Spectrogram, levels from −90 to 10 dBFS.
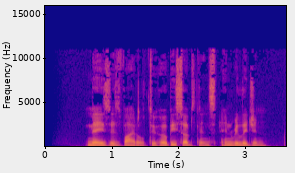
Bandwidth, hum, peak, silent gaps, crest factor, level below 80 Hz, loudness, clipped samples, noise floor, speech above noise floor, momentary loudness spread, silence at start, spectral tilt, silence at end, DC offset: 11.5 kHz; none; -8 dBFS; none; 20 dB; -44 dBFS; -27 LUFS; under 0.1%; -66 dBFS; 39 dB; 8 LU; 0.65 s; -4.5 dB/octave; 0.3 s; under 0.1%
